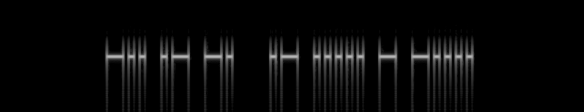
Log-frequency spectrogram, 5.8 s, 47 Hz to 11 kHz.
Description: Morse code, heard as a keyed tone, about 22 wpm, 700 Hz. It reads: DAN A5T6
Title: CWT Exchange 22wpm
